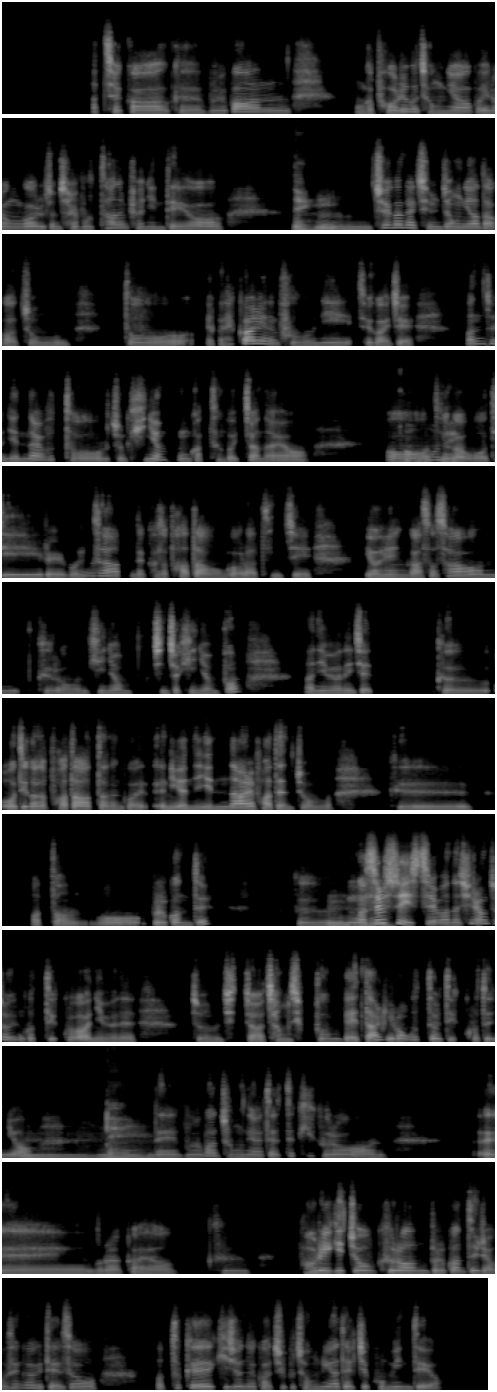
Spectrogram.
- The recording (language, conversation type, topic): Korean, advice, 감정이 담긴 오래된 물건들을 이번에 어떻게 정리하면 좋을까요?
- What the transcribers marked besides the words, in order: other background noise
